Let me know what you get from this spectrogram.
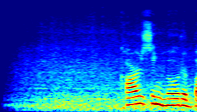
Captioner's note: traffic noises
